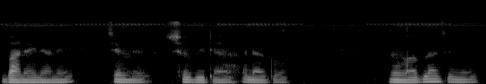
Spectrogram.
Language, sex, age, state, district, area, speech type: Bodo, male, 30-45, Assam, Chirang, rural, spontaneous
